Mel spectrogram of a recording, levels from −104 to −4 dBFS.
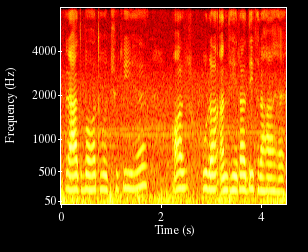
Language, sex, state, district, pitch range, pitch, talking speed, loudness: Hindi, female, Uttar Pradesh, Jalaun, 220-235 Hz, 225 Hz, 145 wpm, -18 LUFS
